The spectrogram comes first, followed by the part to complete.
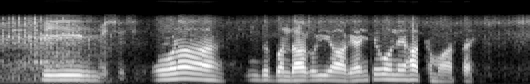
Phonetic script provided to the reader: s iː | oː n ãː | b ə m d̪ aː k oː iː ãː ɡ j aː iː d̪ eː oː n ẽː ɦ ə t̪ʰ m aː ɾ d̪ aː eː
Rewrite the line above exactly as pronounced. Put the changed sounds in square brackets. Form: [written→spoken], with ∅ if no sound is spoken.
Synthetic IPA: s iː | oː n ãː | b ə [m→n] d̪ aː k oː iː [ãː→aː] ɡ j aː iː [d̪→t̪] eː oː n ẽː ɦ ə t̪ʰ m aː ɾ [d̪→t̪] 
